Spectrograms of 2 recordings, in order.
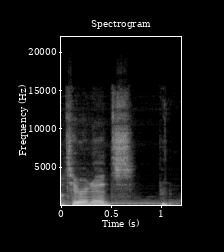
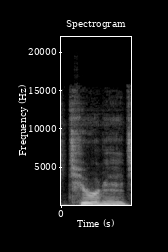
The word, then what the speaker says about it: Tyranids: And it is Tyranids. It's not Tyranids.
